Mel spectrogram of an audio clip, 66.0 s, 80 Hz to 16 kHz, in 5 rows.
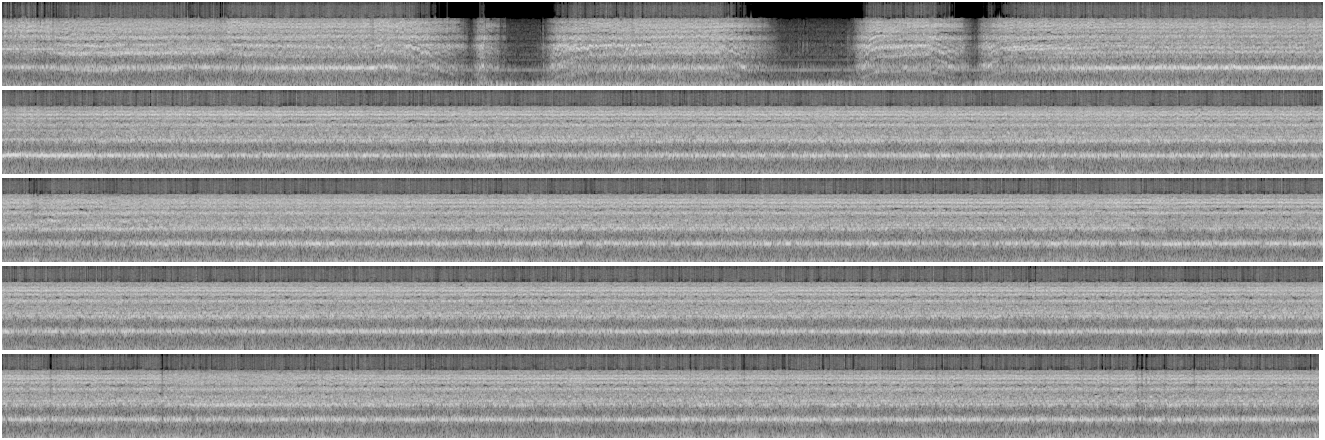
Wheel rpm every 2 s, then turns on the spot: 230, 210, 60, 130, 80, 190, 220, 230, 230, 230, 230, 230, 230, 230, 230, 240, 230, 230, 230, 230, 230, 230, 230, 230, 230, 240, 240, 230, 230, 240, 230, 230, 230.
none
